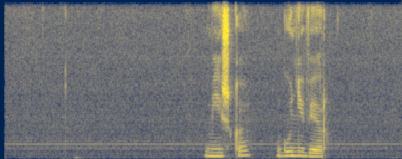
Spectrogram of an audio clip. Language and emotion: Russian, neutral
